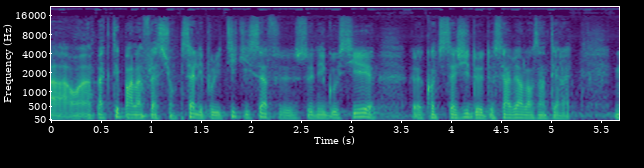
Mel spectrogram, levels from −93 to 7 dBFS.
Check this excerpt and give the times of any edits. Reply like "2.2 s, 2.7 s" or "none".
1.3 s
